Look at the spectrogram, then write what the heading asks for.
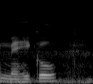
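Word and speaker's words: México: अभी भी मैक्सिको, जिसको अगर स्पेनिश में प्रोनाउंसिएशन करेंगे मेहिको, वेनेजुएला, जो कि ये जो मैक्सिको है ये मिडिल अमेरिकन कंट्री है, ये बोल सकते हो, है ना।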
